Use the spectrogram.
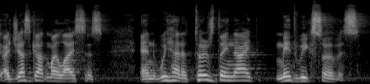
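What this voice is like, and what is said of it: Non-native accented English. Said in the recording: “my English, you think I have an accent now”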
